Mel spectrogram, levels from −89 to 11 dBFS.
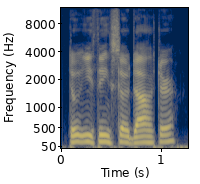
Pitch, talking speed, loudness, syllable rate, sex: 150 Hz, 235 wpm, -15 LUFS, 5.7 syllables/s, male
